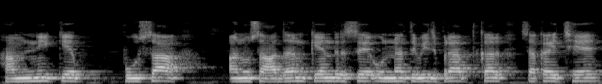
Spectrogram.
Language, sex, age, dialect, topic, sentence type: Magahi, male, 18-24, Western, agriculture, question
